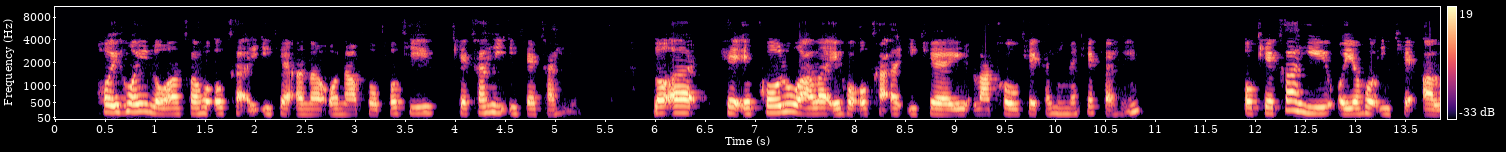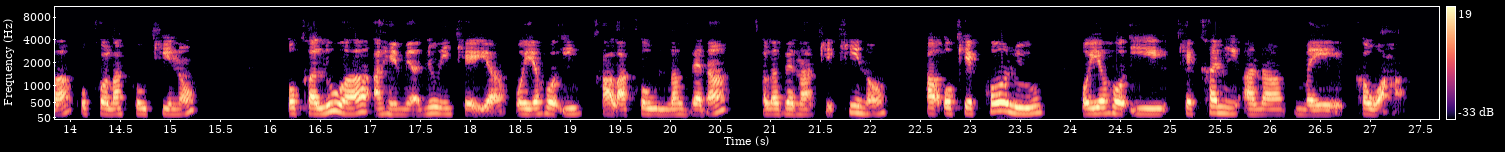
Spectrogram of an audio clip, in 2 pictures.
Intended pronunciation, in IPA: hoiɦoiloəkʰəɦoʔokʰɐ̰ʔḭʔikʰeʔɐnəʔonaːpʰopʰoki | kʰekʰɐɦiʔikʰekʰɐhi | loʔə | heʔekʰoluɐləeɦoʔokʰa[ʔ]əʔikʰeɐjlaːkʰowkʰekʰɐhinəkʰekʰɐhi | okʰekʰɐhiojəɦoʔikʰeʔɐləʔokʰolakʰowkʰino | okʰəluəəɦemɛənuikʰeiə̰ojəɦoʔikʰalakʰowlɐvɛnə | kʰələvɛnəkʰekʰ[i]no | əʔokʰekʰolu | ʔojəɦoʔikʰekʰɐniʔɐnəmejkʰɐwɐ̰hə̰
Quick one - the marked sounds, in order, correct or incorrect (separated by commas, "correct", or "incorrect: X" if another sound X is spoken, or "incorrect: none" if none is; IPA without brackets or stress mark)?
correct, correct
